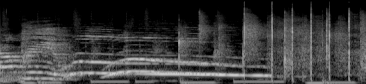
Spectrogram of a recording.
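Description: Six people in a studio clap their hands in a loose, uneven burst of sharp claps, mostly toward the end, while drawn-out gliding vocal sounds carry over the first part.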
